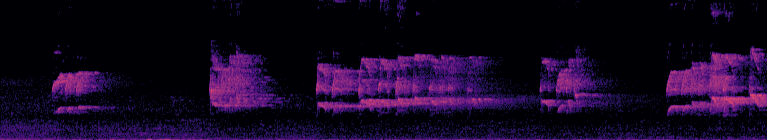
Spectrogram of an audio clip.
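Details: White-eye song with tight, rapid bursts, used as a tutor recording for other birds: five high, thin, twittering bursts, each about one second long, separated by short pauses, over a faint low hum.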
